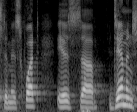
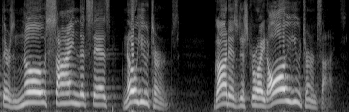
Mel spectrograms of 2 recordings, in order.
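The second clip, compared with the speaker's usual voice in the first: fervent; 4 semitones higher, 6 dB louder, slower than usual. Real, not acted. Excited point about repentance.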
